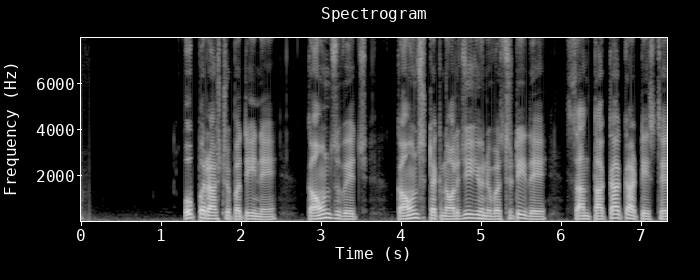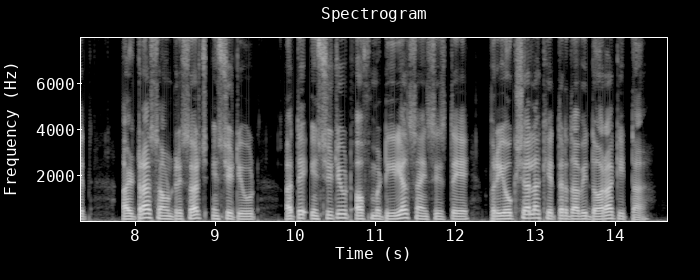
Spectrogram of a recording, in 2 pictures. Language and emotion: Punjabi, neutral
